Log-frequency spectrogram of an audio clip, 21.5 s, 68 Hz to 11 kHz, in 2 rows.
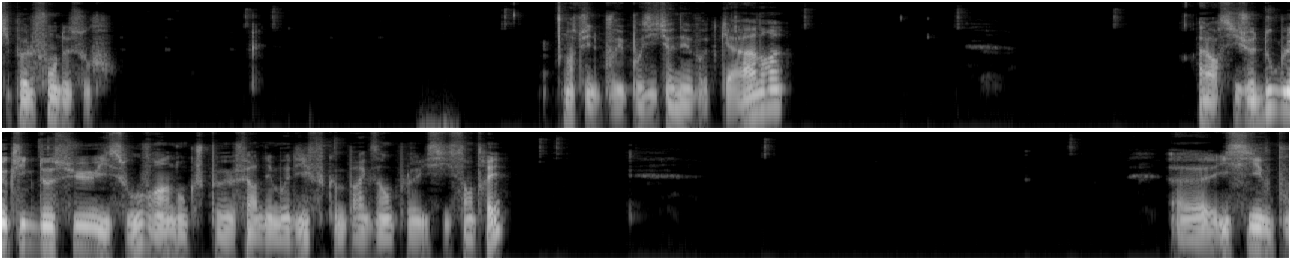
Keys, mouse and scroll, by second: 2.1 click, 4.3-5.8 drag, 6.8-8.2 drag, 9.3-10.8 drag, 11.1 click, 13.4 click, 15.3 click, 17.2-19.9 drag.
